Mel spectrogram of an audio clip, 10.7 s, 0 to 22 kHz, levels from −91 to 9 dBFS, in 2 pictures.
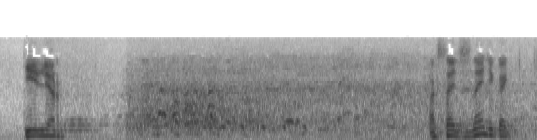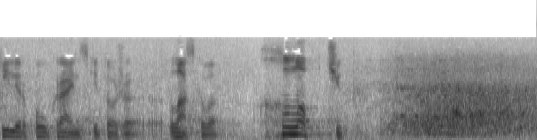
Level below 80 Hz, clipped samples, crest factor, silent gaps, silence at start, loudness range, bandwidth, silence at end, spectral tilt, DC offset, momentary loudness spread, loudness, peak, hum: -44 dBFS; under 0.1%; 18 dB; none; 0 s; 5 LU; 7.4 kHz; 0 s; -5.5 dB/octave; under 0.1%; 15 LU; -18 LUFS; 0 dBFS; none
